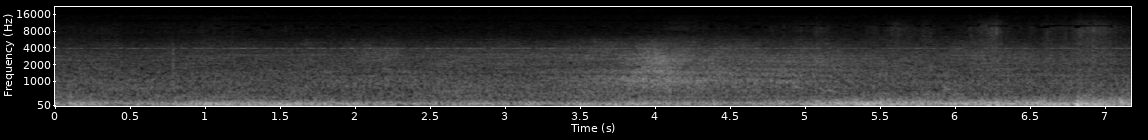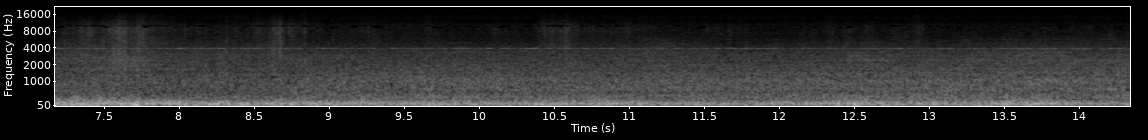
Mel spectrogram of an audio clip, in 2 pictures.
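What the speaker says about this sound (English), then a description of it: "A380's out as well, taxiing out." An Airbus A380 airliner taxiing at Manchester Airport gives a steady, distant low engine rumble with a faint high whine, continuous and fairly even throughout.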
